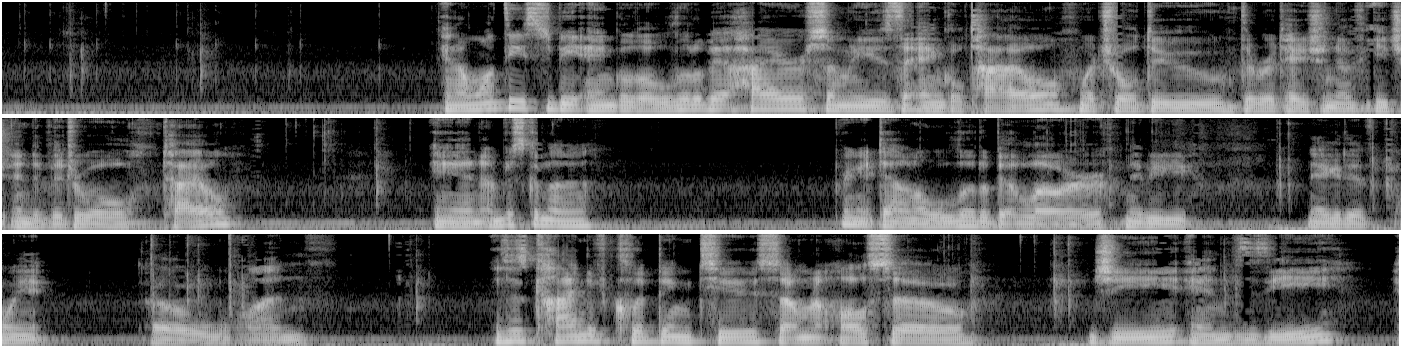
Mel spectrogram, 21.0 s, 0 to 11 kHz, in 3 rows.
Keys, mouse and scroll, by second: 0.0 shift+middle click, 0.4 ctrl+middle click, 1.0 shift+middle click, 1.4 middle click, 4.2-8.4 drag, 8.4 middle click, 9.0-12.4 shift+drag, 12.4 shift+middle click, 12.7-15.1 drag, 15.7 ctrl+click, 16.1 shift+click, 17.3 scroll up 1, 17.9 scroll up 1, 19.2 g, 20.0 z.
